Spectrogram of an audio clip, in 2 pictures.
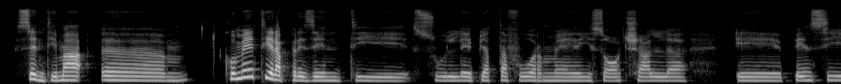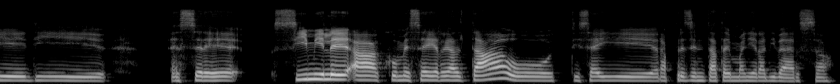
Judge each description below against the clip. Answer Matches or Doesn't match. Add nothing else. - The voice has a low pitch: Doesn't match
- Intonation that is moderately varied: Doesn't match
